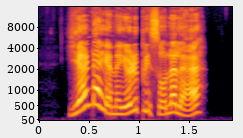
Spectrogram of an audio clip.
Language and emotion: Tamil, angry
